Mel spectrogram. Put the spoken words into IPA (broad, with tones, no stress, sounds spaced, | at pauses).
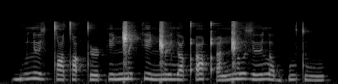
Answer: b u˩˥ l ø˥˩ z t ø˩ tˤ u˩ ʔ t ə˞˩ k e˧ ŋ͡ǁ e˥ k e˥˩ ŋ͡ǁ ø˧ l u˩ qʼ ø˥˩ qʼ e˩ ŋ͡ǁ o˥ z ø˩˥ l ɔ˩ b ʔ u˧ t u˩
